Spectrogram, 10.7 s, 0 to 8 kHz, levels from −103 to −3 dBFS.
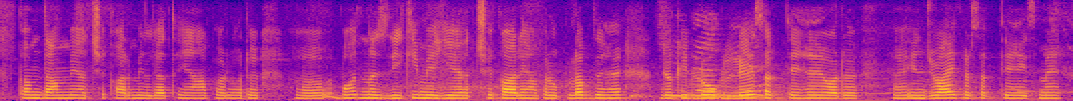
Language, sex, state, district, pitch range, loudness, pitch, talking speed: Hindi, female, Bihar, Jahanabad, 230-245 Hz, -20 LUFS, 235 Hz, 185 wpm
